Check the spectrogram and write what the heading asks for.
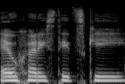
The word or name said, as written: eucharisticky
